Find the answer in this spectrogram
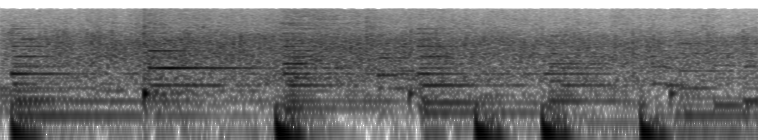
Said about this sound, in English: Please follow them now. Or keep clapping your hands for them.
